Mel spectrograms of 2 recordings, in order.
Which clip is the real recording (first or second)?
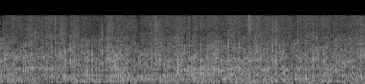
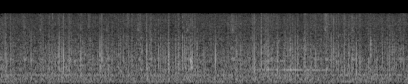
second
